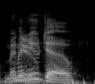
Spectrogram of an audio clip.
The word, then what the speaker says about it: menudo: Is it menu, though? – Yeah, menudo.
